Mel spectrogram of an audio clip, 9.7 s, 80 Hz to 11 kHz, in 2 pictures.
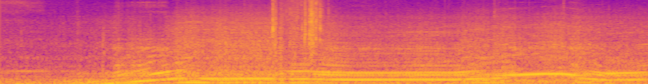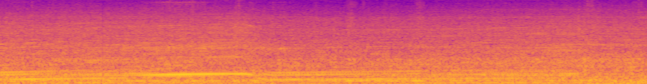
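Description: A 370-horsepower Porsche 911 launches hard in a 0 to 60 run, engine revving loud and close as the pitch climbs through several gear changes, with steady roar and no talking.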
